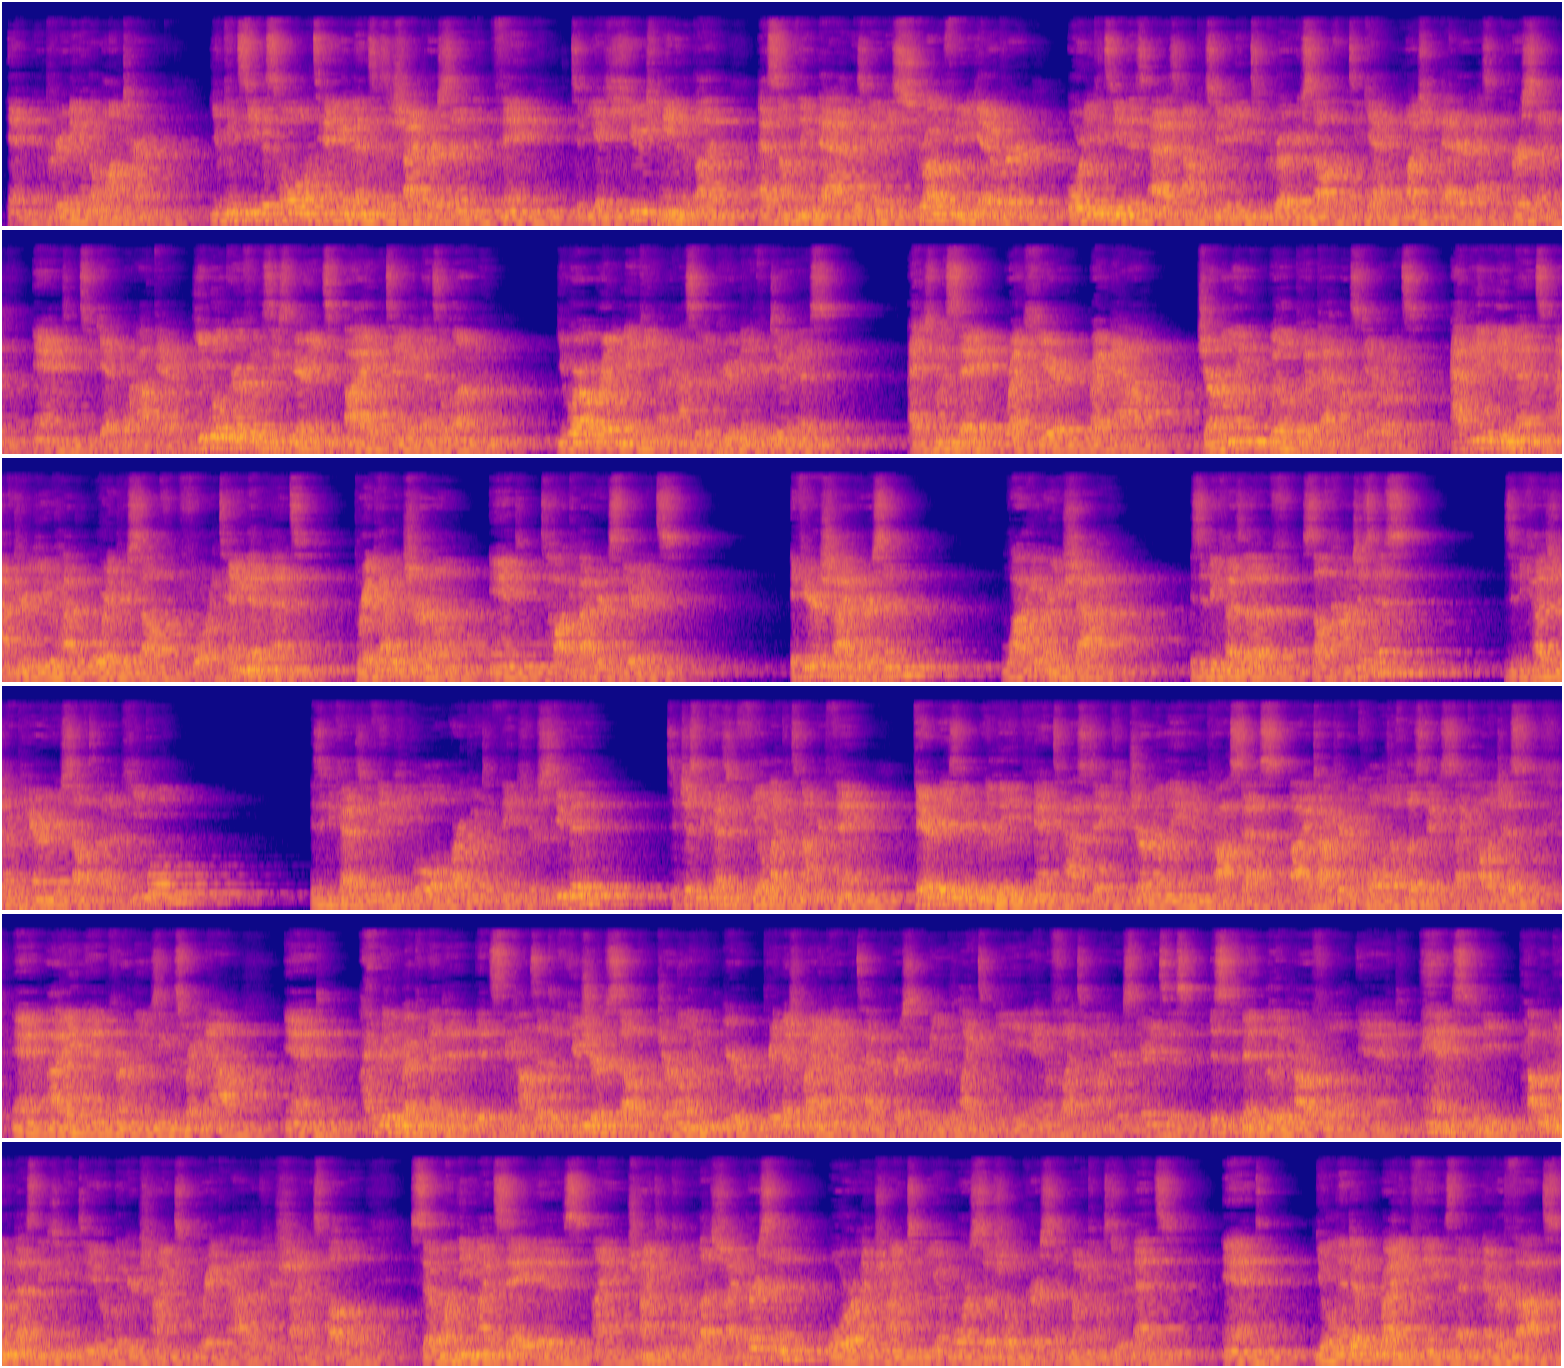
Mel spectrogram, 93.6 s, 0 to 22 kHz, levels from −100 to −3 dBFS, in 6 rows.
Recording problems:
room echo; strong; dies away in 1.6 s
off-mic speech; far

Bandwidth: 15.5 kHz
